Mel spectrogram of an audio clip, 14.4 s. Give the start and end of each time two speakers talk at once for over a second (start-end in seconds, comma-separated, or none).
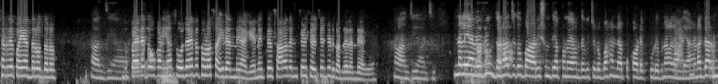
none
